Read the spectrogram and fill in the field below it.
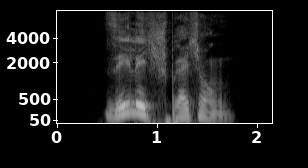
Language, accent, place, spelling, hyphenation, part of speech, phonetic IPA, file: German, Germany, Berlin, Seligsprechung, Se‧lig‧spre‧chung, noun, [ˈzeːlɪçˌʃpʁɛçʊŋ], De-Seligsprechung.ogg
- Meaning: beatification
